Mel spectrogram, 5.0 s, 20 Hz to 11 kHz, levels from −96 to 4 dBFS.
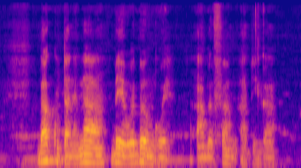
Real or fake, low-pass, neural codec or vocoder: fake; 9.9 kHz; codec, 44.1 kHz, 7.8 kbps, Pupu-Codec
